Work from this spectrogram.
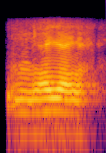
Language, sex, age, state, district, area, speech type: Manipuri, male, 30-45, Manipur, Thoubal, rural, conversation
